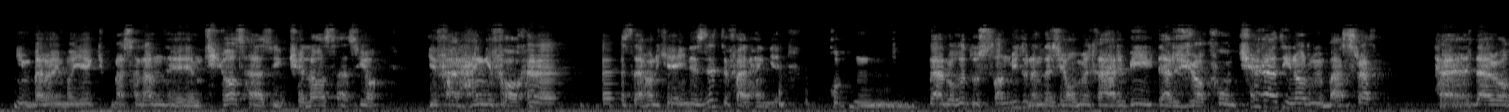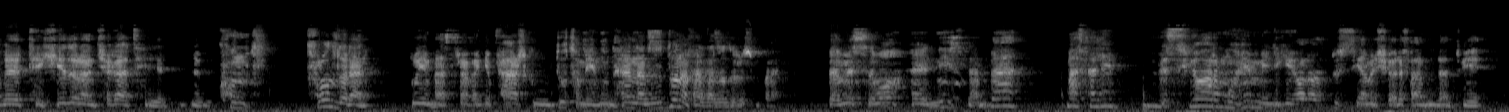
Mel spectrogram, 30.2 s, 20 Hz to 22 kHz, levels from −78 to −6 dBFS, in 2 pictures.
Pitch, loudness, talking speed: 240 Hz, -36 LUFS, 140 wpm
